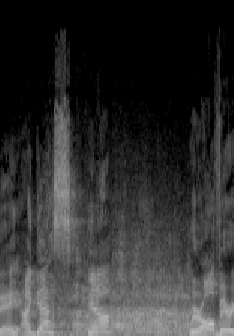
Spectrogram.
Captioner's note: audience laughs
